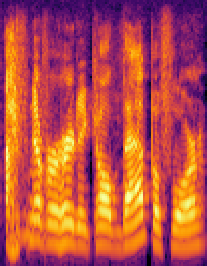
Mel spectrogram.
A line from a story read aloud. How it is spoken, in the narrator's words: laughed Ops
